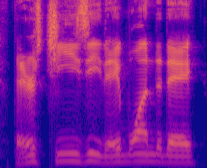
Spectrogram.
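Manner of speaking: ordinary talk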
